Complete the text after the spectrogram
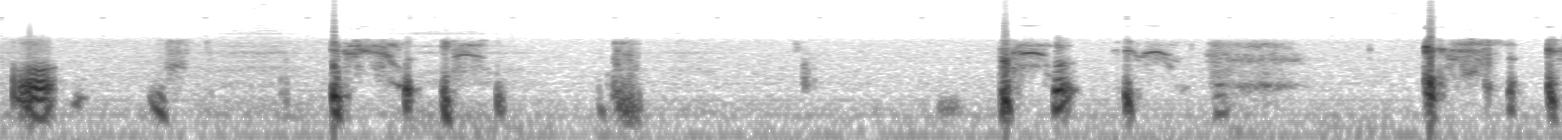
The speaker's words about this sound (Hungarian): Bocsánat. Semmi baj. Illetve hát nem örülök, hogy köhög, de megvárjuk.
